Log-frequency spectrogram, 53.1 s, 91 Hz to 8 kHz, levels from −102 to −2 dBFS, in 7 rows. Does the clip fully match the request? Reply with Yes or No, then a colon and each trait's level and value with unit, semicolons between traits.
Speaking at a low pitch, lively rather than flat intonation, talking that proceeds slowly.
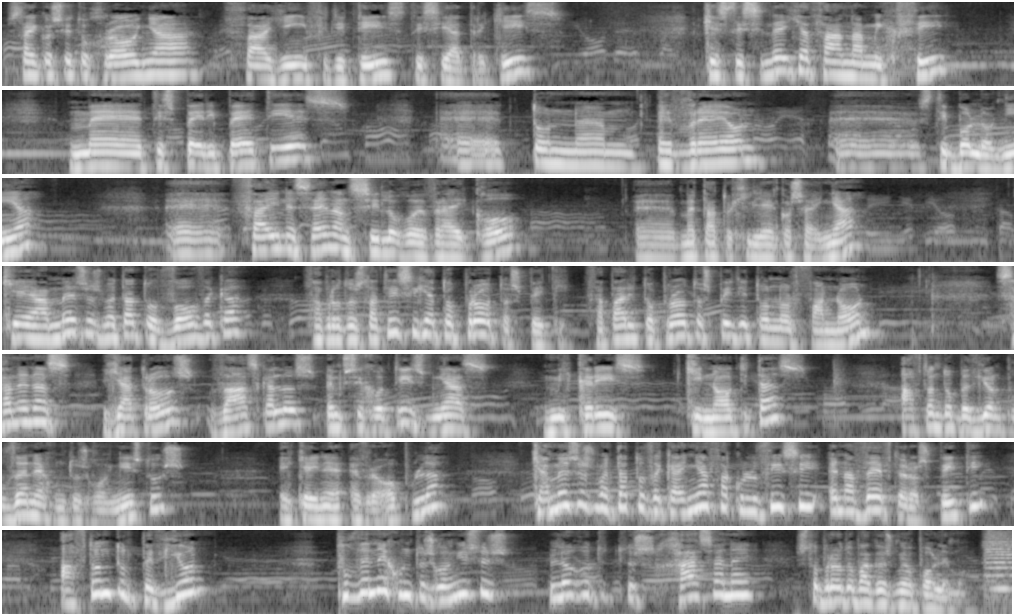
No: medium, 170 Hz; wide, 6.9 semitones; slow, 105 wpm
